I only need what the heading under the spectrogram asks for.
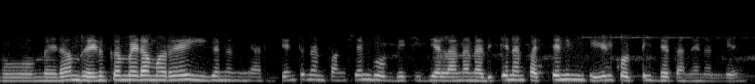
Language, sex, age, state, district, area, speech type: Kannada, female, 30-45, Karnataka, Bangalore Urban, urban, conversation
